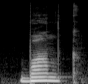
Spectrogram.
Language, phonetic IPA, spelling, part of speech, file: Ukrainian, [bank], банк, noun, Uk-банк.ogg
- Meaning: bank (financial institution)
